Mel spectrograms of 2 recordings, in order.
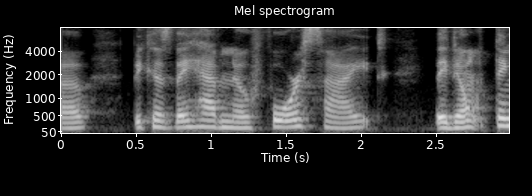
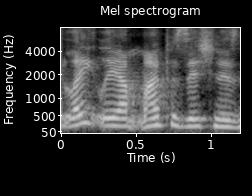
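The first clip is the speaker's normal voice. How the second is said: normal talking voice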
